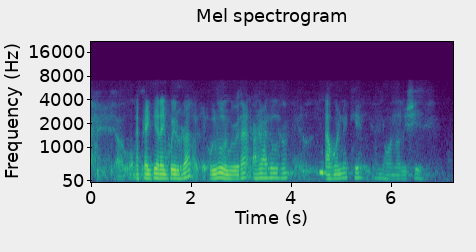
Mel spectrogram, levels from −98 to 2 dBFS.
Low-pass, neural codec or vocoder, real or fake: 7.2 kHz; codec, 24 kHz, 0.9 kbps, WavTokenizer, small release; fake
